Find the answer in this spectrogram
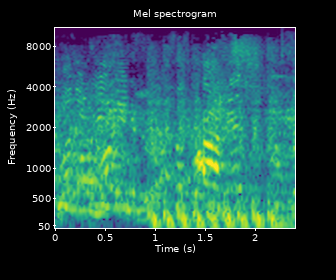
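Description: A woman talking excitedly over background chatter, with music coming in about a second in.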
